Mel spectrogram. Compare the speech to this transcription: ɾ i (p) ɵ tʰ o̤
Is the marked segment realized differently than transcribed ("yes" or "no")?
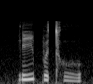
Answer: no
